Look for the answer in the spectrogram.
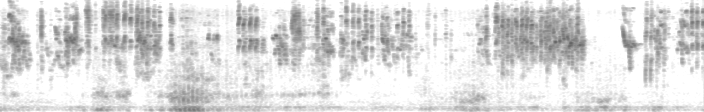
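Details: Budgies from a breeding pair and their family, producing irregular bursts of shrill chirps and scratchy warbles, with one long dense chattering stretch near the end and quieter pauses between phrases.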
